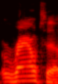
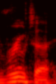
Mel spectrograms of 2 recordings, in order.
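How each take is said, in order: First: It is said with an American pronunciation. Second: It is said with a British pronunciation. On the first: "we call that a router" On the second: "if you're British"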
